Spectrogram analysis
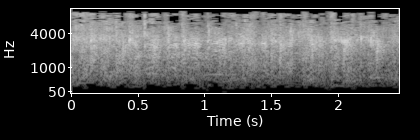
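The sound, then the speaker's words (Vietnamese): Applause from a gathering at a Buddhist temple, dense and steady clapping filling the whole clip at an even loudness. “Vỗ tay đi.”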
